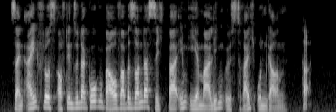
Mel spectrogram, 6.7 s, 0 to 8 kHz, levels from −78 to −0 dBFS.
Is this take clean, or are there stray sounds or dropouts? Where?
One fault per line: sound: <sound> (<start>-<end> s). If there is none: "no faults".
sound: laugh (6.0-6.2 s)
